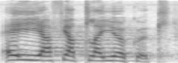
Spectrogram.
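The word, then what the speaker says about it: Eyjafjallajökull: friends including President Obama by the way the pronunciation is a efe apply a coat none of your media got it right but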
